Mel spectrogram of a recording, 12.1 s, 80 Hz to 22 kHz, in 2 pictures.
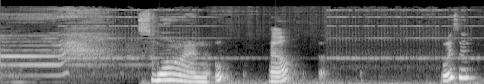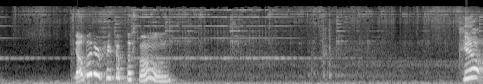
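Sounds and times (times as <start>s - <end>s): telephone ringing: 0.9s - 10.5s
low hum: 1.7s - 12.0s
woman speaking: 1.8s - 4.3s, 5.5s - 6.0s, 7.0s - 8.3s, 11.8s - 12.0s.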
